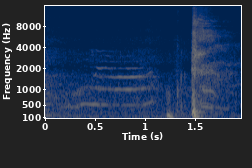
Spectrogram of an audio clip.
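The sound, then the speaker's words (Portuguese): A cat lets out one long, wavering meow at moderate volume, followed by a couple of short, sharp knocks or bumps near the end. “brocha, diga miau.”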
